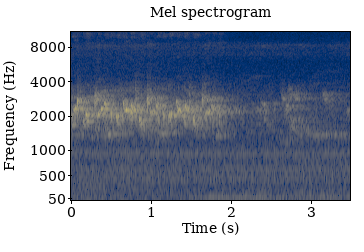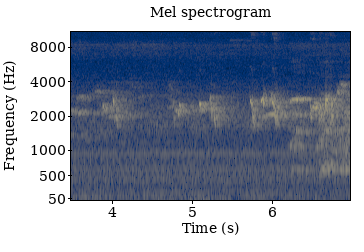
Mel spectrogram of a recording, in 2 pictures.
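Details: Provoking song of a yellow-vented bulbul meant to rile other birds: a loud chattering phrase, a softer stretch of scattered chirps, then sharp clipped notes returning near the end, over background hiss.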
